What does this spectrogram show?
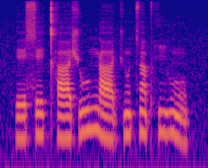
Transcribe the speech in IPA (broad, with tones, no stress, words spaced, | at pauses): e˨se˦˨ kʰaː˨ʃuː˦ ŋaː˨t͡ʃũ˦t͡sã˦pʰiː˦ βũ˨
